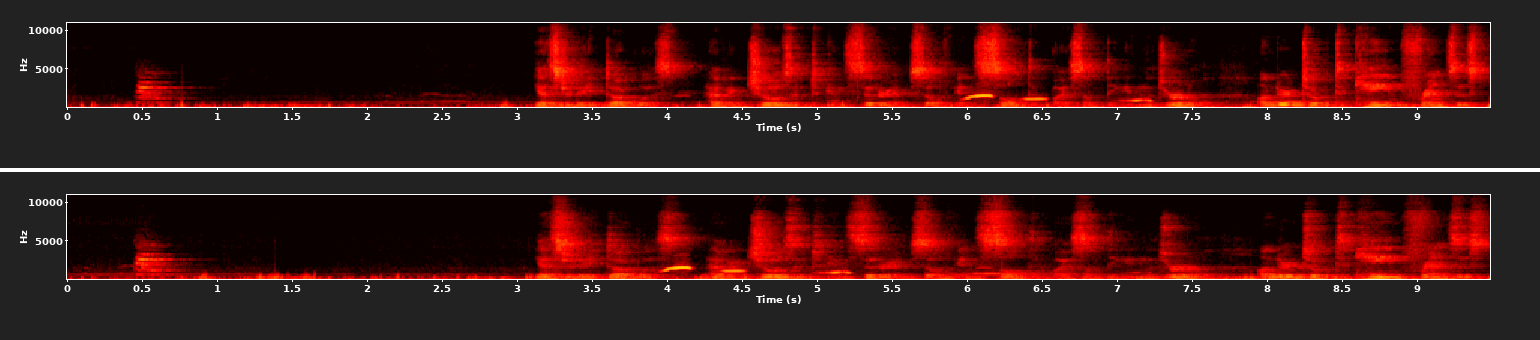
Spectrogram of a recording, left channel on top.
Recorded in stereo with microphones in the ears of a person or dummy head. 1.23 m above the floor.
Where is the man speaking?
60° left (ahead or behind), 0.9 m.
